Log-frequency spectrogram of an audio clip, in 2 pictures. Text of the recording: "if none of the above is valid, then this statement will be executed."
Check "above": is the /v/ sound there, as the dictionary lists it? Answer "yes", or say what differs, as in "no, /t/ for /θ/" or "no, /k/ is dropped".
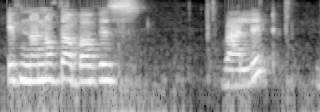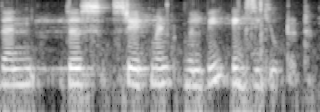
yes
